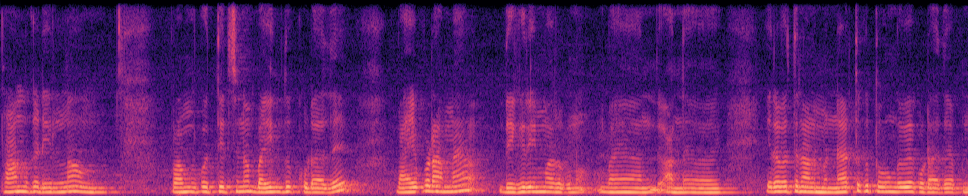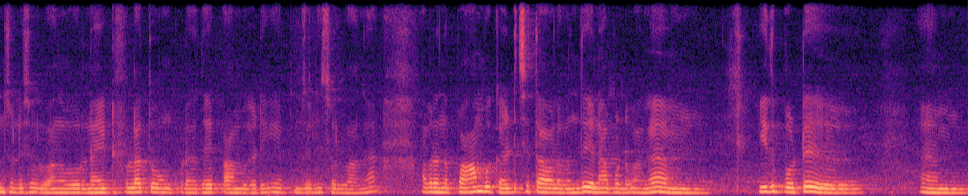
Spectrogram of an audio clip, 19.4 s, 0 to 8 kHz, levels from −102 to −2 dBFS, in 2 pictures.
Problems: background sounds at intervals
